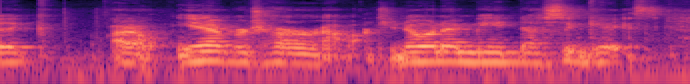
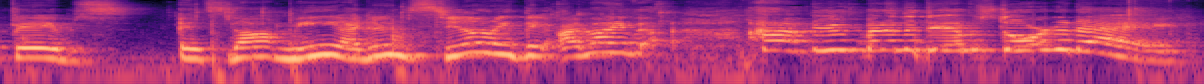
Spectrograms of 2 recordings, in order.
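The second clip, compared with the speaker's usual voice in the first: exasperated protest; 6 semitones higher than usual. Retold or imitated. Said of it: "And I was like".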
